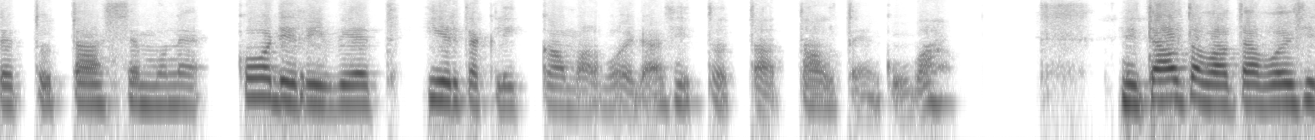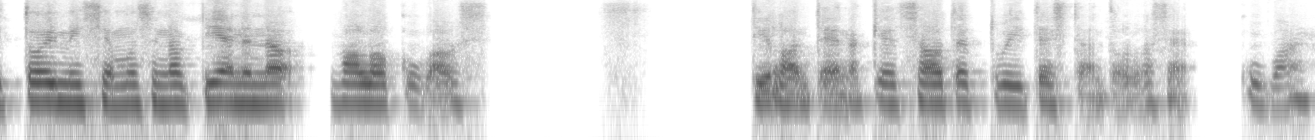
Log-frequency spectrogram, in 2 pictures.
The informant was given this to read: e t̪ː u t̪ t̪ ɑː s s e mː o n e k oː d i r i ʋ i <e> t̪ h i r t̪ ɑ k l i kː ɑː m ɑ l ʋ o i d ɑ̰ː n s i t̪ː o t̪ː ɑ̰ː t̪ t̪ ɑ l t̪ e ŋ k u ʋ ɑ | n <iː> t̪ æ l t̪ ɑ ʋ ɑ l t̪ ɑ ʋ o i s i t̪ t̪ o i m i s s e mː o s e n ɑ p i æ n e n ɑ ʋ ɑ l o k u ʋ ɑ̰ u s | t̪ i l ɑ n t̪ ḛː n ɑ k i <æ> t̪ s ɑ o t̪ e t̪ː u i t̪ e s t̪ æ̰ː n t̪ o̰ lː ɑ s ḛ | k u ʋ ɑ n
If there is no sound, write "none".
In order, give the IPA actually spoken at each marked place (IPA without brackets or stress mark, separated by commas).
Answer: e, i, e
